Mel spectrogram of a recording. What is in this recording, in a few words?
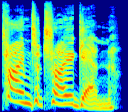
Female High Elf Emote Combat Loss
